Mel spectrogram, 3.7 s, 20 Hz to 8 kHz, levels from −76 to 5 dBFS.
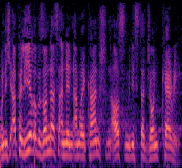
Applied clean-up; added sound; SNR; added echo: none; none; none; none.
